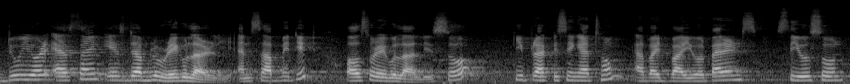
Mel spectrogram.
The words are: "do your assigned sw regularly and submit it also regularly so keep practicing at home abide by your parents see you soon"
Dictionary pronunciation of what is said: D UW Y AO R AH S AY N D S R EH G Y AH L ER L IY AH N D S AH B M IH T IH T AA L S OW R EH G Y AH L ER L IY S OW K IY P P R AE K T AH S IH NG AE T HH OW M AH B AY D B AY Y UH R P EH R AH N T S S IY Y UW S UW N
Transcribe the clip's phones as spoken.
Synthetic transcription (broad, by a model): D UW Y AO R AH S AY N D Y R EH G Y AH L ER L IY AH N D S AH B M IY T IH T AA L S OW R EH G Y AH L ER L IY S OW K IY P P R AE K T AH S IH NG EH T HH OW M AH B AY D B AY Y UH R P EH R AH N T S S IY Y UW S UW N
